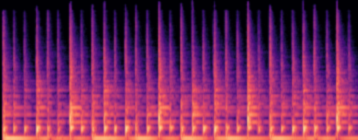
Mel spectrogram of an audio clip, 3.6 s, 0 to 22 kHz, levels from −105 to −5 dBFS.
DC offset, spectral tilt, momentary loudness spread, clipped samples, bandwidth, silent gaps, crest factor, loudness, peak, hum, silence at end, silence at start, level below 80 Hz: under 0.1%; -6.5 dB/octave; 3 LU; under 0.1%; 13.5 kHz; none; 20 dB; -23 LUFS; -2 dBFS; none; 0 s; 0 s; -28 dBFS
